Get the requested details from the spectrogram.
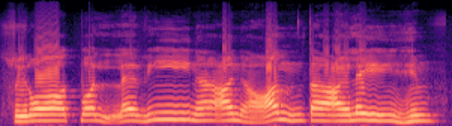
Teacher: صراط الذین انعمت علیہم، آئین کو واضح کریں گے، ذال میں سیٹی کی آواز نہیں آئے گی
